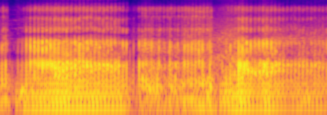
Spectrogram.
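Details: Pet cat purring in a close, continuous rhythmic rumble, swelling and easing across the breath cycles with a brief dip between them.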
